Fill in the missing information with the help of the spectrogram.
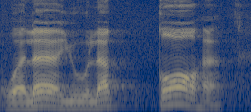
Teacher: Huruf qaf dekat situ, qaf isti'la tebal, maka kita baca bagi dia bunyi tebal lah.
